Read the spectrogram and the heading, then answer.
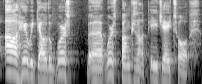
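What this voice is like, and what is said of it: Put-on American accent. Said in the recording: “Amazing American accent there.”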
